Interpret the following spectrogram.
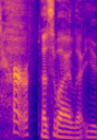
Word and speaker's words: HERF: Herf. HERF I keep wanting to say funds. I I keep wanting to know. say like heifer, like a I know, cow, I but know. it's herf.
